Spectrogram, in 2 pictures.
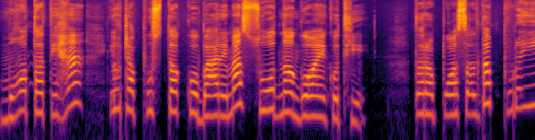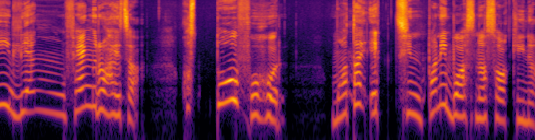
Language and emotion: Nepali, disgusted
